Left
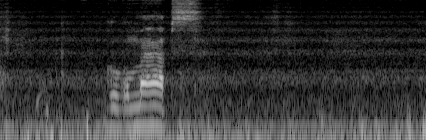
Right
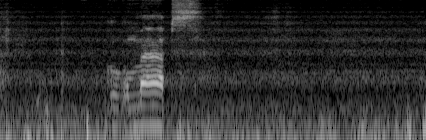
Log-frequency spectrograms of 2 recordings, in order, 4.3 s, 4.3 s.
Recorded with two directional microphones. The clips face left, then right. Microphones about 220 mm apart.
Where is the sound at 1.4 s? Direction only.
15° left (ahead or behind).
